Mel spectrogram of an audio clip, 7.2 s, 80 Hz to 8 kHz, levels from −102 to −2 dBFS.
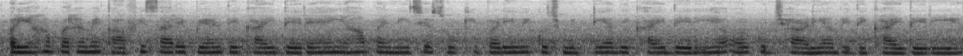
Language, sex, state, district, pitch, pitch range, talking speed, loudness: Hindi, female, Chhattisgarh, Raigarh, 225 Hz, 215-230 Hz, 255 wpm, -19 LUFS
